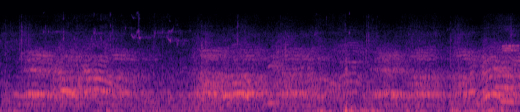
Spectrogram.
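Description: Sneakers squeak on an indoor court floor.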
